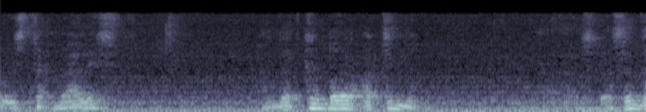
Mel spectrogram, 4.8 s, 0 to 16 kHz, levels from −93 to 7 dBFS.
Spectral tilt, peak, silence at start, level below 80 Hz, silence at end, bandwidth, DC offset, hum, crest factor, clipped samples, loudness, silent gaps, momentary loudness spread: -8 dB/octave; -10 dBFS; 0 s; -38 dBFS; 0 s; 10 kHz; under 0.1%; none; 16 dB; under 0.1%; -27 LUFS; none; 18 LU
